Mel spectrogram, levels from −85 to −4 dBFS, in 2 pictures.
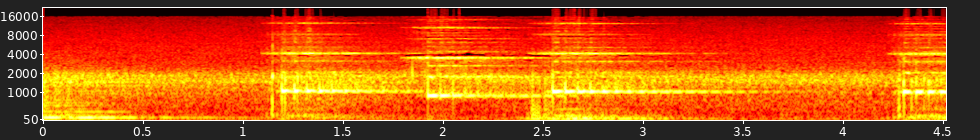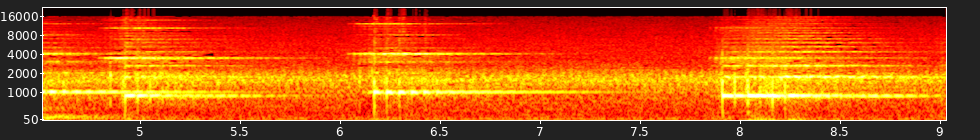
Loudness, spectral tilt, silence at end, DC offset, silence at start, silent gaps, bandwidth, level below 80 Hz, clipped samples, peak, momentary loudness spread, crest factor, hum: -9 LUFS; -1.5 dB/octave; 0 s; under 0.1%; 0 s; none; 18.5 kHz; -34 dBFS; 0.7%; 0 dBFS; 15 LU; 12 dB; none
